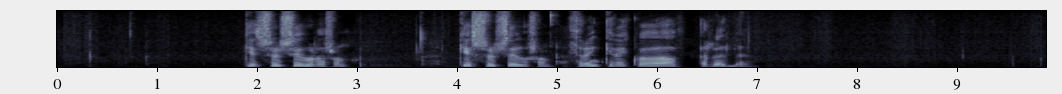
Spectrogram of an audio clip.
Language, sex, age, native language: Icelandic, female, 50-59, Icelandic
